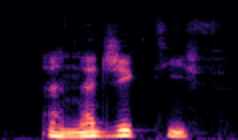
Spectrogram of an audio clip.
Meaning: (adjective) adjective
- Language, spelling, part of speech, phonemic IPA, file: French, adjectif, adjective / noun, /a.dʒɛk.tif/, Fr-adjectif.ogg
